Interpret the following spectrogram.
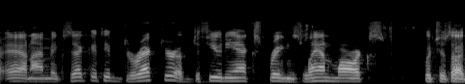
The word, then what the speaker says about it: DeFuniak: uh your community yes the name of the town is defuniak florida d-e-f-u-n-i-a-k d-funiak springs florida all right so we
